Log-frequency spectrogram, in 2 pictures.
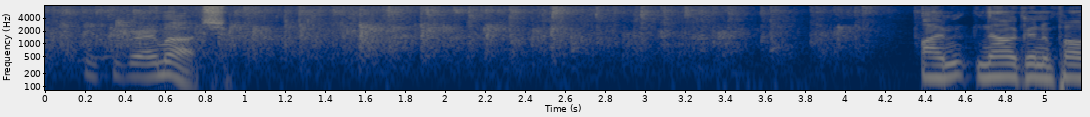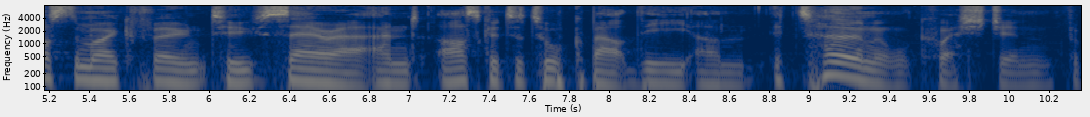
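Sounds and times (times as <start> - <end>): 
round of applause: 0.0 - 4.4
speech: 0.2 - 1.2, 4.4 - 10.3.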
